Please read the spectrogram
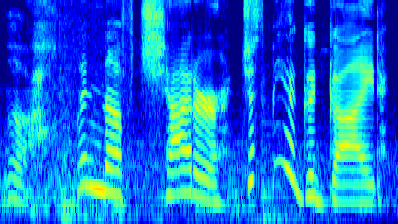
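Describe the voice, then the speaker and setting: A woman's voice: a little high, very animated, unhurried, pushed and bright, soft background music, full character voice. An actress voicing a brusque, no-nonsense young woman in a video game, blunt and matter-of-fact. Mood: impatient. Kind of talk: anime-style game voice acting.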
